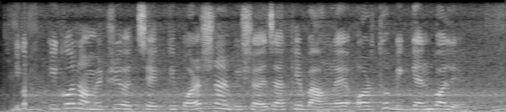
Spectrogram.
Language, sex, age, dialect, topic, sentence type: Bengali, female, 18-24, Standard Colloquial, banking, statement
